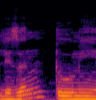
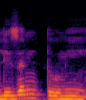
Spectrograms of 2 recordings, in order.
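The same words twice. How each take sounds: The two takes are said the same way.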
